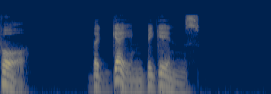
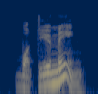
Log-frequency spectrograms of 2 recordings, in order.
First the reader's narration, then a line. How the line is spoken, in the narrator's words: asked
